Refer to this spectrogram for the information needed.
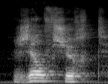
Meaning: egoism (tendency to think of self)
- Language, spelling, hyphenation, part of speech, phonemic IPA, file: Dutch, zelfzucht, zelf‧zucht, noun, /ˈzɛlf.sʏxt/, Nl-zelfzucht.ogg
